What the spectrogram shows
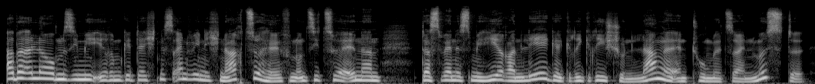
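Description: A woman's voice: mid-range voice, animated, normal speed, mellow, no echo, clean studio sound, pitched above the performer's own voice, close to an everyday voice. A woman doing an impatient young prince. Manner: brusque and impatient. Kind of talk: audiobook reading.

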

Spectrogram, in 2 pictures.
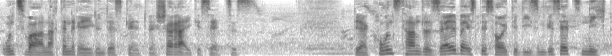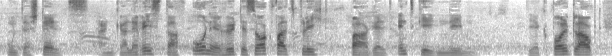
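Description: A man's voice: mid-range voice, lively intonation, normal speed, a little mellow. A man narrating a scripted news report as its reporter.

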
